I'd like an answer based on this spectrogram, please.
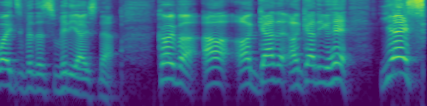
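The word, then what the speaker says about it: Qover: We call it Cover.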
